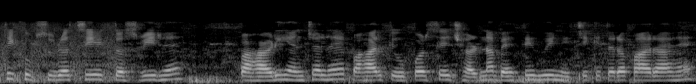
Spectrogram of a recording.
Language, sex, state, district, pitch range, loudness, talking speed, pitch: Hindi, female, Bihar, Lakhisarai, 190-215 Hz, -28 LUFS, 180 wpm, 200 Hz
